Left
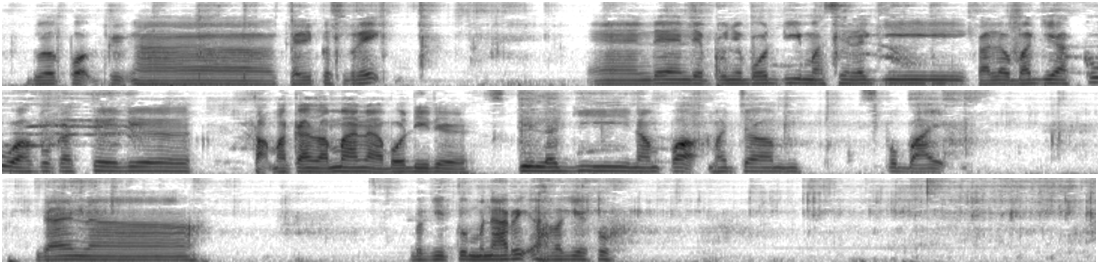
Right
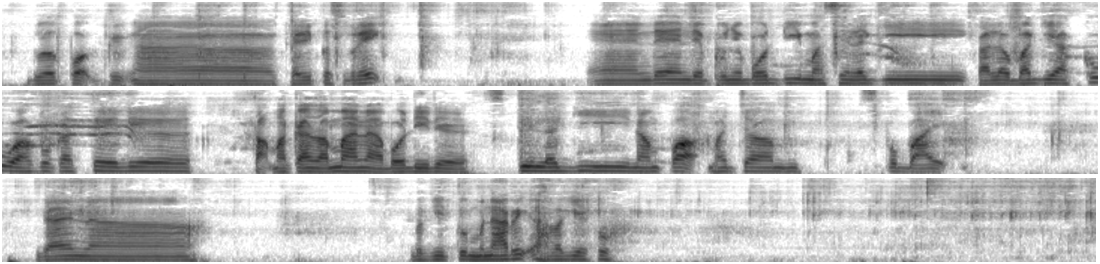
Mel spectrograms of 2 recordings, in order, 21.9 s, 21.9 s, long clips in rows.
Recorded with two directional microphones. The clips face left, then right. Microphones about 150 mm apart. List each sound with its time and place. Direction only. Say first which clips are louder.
0.2 s speech: even; 5° right (ahead or behind)
3.9 s speech: even; 10° right (ahead or behind)
14.9 s speech: even; centre (ahead or behind)
17.4 s speech: left 1 dB; centre (ahead or behind)
20.7 s water: right 2 dB; 60° right (ahead or behind)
